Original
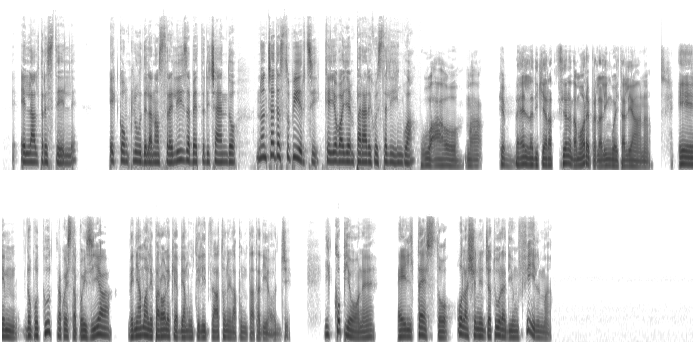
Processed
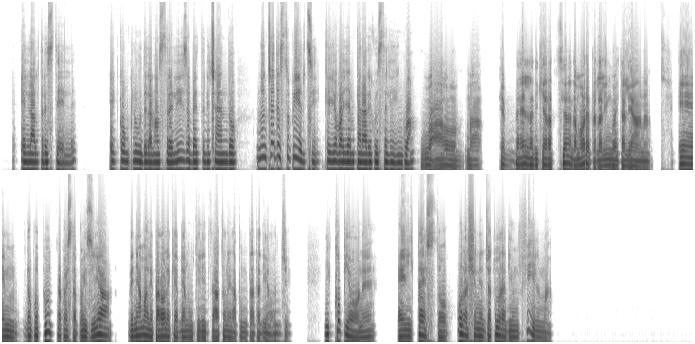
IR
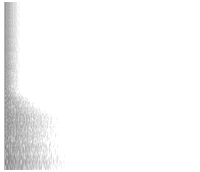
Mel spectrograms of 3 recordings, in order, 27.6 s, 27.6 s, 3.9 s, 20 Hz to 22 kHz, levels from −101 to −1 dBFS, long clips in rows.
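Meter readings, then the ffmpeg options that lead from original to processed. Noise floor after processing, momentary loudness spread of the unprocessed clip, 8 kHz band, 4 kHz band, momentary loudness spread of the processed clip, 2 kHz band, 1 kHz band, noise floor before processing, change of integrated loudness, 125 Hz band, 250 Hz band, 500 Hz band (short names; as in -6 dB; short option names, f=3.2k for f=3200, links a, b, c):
under -85 dBFS, 10 LU, -4.5 dB, -4.5 dB, 10 LU, -2.5 dB, -2.0 dB, under -85 dBFS, -3.5 dB, -1.5 dB, -4.5 dB, -5.5 dB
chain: -af "equalizer=f=160:t=o:w=0.33:g=8,equalizer=f=315:t=o:w=0.33:g=-9,equalizer=f=1.25k:t=o:w=0.33:g=7,aeval=exprs='max(val(0),0)':c=same"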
